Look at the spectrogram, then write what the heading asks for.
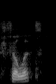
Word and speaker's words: fillet: tool called the fillet it looks like fillet but pretty people pronounce it fill it and click on that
